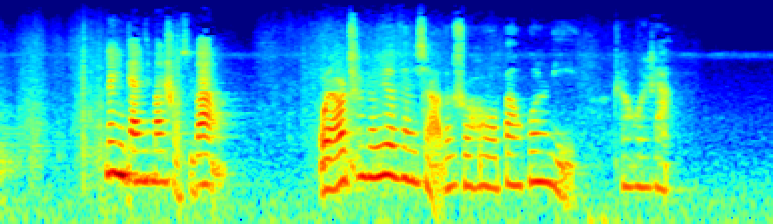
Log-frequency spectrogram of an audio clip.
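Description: A young woman speaks softly and playfully up close.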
